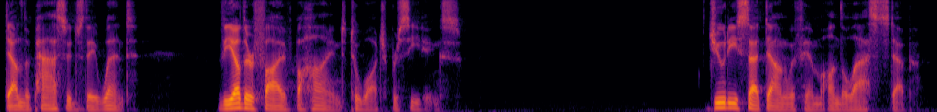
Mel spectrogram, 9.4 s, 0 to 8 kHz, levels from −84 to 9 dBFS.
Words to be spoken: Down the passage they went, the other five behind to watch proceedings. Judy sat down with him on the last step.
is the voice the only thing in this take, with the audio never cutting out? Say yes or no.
yes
